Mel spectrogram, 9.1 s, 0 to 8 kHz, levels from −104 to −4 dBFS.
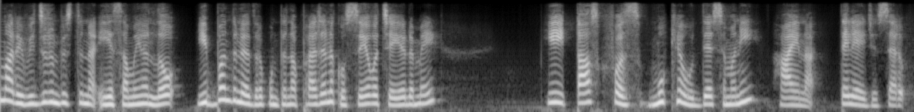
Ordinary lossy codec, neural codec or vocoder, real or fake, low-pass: none; codec, 16 kHz, 0.5 kbps, X-Codec, HuBERT features, trained on LibriSpeech; fake; 7.2 kHz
